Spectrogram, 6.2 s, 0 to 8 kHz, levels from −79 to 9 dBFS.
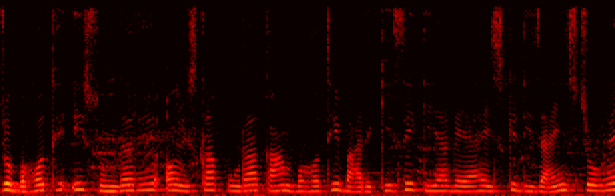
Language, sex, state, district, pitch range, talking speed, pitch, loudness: Hindi, female, Jharkhand, Jamtara, 210-245 Hz, 195 wpm, 230 Hz, -38 LUFS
